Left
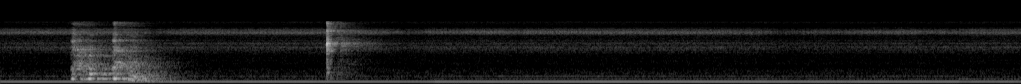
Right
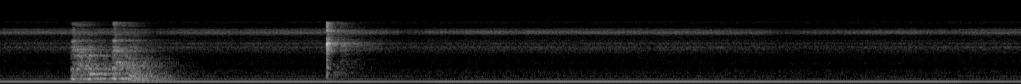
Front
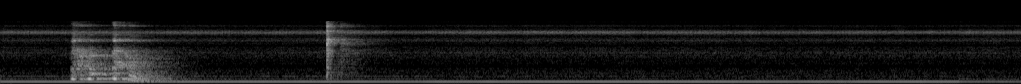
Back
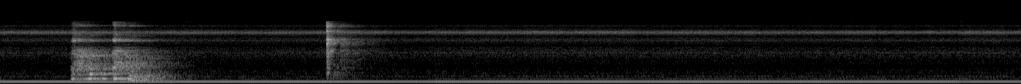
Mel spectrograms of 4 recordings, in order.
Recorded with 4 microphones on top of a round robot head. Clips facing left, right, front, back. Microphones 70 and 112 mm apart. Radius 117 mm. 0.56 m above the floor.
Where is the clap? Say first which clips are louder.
Even, front 2 dB; 10° right, 2 m.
